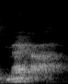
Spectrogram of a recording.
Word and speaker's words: Megha: 20 minutes ago, I would have mispronounced her name. Being I'm from New Jersey, it's Megha.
